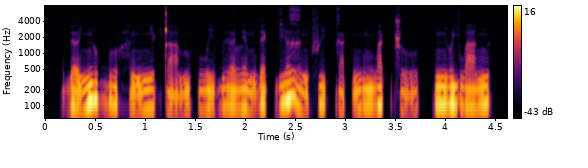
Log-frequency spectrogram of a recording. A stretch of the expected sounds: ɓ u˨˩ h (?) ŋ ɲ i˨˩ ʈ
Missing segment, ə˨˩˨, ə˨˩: ə˨˩˨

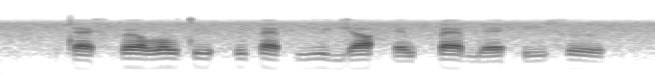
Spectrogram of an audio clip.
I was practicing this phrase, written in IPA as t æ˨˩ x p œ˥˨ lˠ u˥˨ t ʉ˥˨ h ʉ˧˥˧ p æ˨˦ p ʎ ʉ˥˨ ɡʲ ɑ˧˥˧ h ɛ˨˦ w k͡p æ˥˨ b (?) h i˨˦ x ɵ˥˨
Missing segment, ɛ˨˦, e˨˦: ɛ˨˦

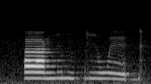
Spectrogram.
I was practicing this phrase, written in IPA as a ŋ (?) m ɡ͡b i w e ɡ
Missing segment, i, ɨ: i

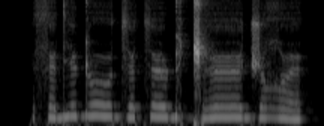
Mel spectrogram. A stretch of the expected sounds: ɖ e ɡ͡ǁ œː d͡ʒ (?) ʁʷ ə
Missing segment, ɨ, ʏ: ʏ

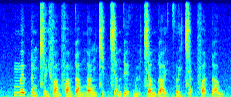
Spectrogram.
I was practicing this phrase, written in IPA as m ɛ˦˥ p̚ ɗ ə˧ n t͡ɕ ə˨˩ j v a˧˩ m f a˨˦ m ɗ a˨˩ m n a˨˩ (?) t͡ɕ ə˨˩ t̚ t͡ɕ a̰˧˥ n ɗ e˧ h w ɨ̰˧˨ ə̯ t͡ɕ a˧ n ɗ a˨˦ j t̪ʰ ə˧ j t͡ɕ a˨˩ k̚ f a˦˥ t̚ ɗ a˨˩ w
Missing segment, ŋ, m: ŋ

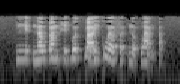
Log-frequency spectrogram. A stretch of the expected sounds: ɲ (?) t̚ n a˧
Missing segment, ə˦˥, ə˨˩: ə˨˩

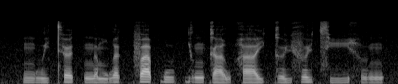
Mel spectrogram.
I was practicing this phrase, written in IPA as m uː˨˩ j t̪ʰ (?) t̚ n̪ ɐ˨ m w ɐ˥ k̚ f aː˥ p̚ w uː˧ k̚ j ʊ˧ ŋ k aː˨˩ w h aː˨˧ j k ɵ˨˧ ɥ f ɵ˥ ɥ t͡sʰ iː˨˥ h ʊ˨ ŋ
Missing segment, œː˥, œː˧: œː˧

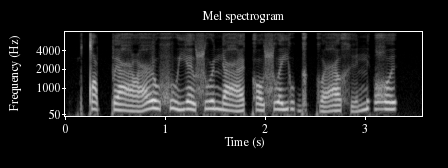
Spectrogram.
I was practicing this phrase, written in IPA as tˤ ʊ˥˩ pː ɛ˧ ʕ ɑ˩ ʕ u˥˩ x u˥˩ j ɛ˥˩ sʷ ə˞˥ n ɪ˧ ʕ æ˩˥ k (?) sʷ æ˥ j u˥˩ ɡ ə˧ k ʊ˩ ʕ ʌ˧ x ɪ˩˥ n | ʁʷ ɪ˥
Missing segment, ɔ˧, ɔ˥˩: ɔ˧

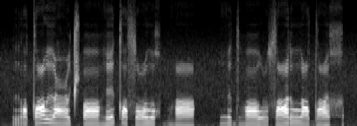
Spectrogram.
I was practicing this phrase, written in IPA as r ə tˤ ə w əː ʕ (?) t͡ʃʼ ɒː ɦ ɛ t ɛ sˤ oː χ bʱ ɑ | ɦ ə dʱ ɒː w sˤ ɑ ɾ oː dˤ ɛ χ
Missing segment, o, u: o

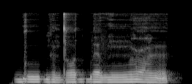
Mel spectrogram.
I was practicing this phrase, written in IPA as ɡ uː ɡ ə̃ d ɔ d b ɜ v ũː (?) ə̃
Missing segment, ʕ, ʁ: ʕ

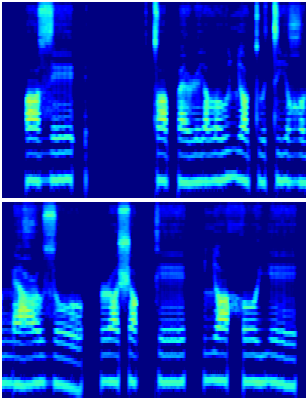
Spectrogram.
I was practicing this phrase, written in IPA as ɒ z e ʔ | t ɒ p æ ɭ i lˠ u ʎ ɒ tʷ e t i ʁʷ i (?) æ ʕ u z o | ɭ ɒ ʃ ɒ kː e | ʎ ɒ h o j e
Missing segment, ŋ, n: ŋ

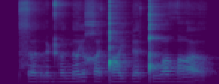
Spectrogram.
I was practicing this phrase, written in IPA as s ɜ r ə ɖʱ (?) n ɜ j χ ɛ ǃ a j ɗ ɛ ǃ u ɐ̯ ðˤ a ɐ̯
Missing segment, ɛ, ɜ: ɜ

